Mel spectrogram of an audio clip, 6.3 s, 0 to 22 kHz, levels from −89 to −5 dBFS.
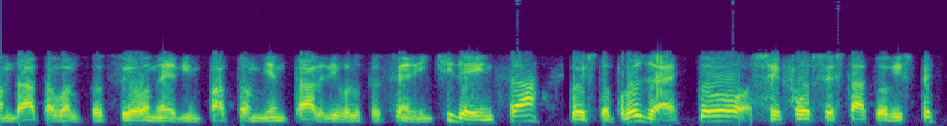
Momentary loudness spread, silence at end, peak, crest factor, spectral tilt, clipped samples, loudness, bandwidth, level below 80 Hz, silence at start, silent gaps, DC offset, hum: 5 LU; 0.1 s; 0 dBFS; 14 dB; -8.5 dB/octave; under 0.1%; -15 LUFS; 4.3 kHz; -60 dBFS; 0 s; none; under 0.1%; none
